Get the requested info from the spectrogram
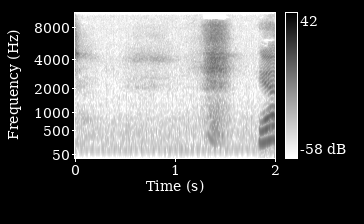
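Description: One short sniff through the nose, about a second and a half in.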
